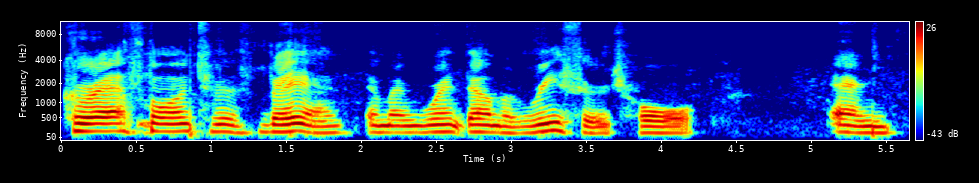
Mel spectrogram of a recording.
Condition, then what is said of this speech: Cerebral palsy. For me, it affects my left side, my speech, my coordination.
